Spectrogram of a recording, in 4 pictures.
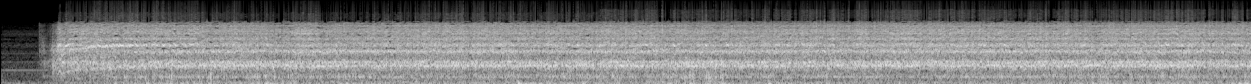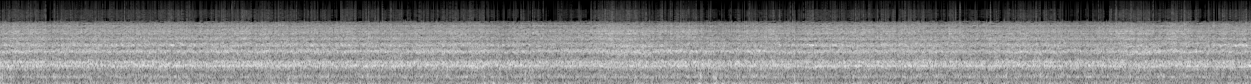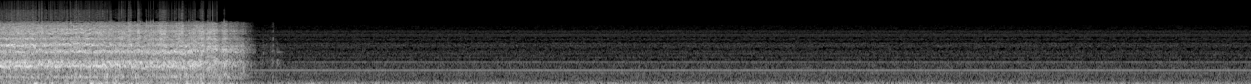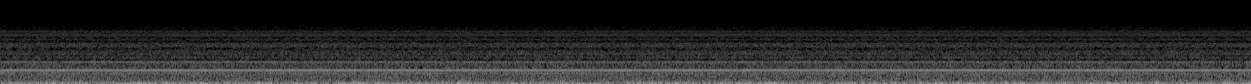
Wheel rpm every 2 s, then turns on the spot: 120, 230, 230, 230, 230, 230, 230, 230, 230, 230, 230, 230, 220, 130, 0, 0, 0, 0, 0, 0, 0, 0, 0, 0, 0.
none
